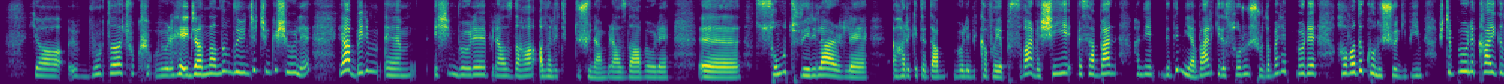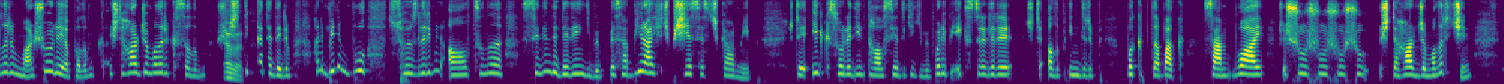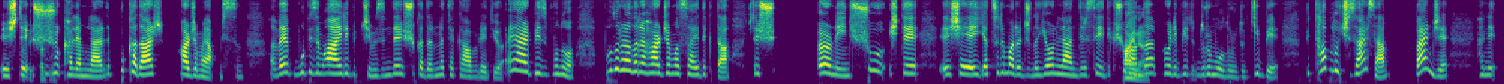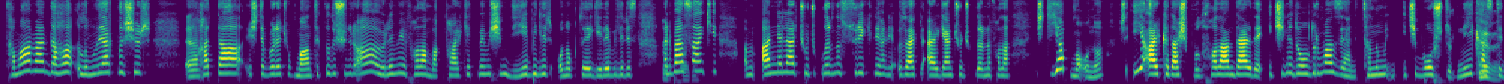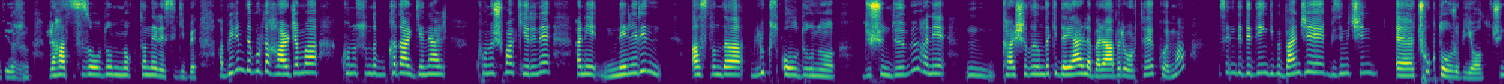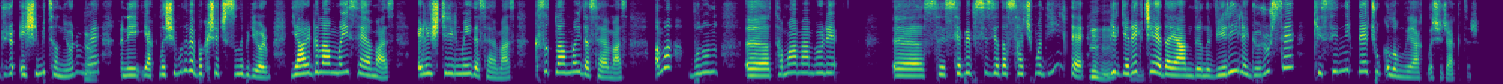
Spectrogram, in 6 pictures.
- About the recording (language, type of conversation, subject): Turkish, advice, Eşinizle harcama öncelikleri konusunda neden anlaşamıyorsunuz?
- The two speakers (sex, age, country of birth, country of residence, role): female, 40-44, Turkey, Germany, user; male, 35-39, Turkey, Bulgaria, advisor
- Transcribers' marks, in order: laughing while speaking: "heyecanlandım duyunca çünkü şöyle"; "buralara" said as "bulıralara"; other background noise; stressed: "çok"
